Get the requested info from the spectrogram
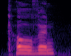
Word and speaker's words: Coven: It's pronounced Coven.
